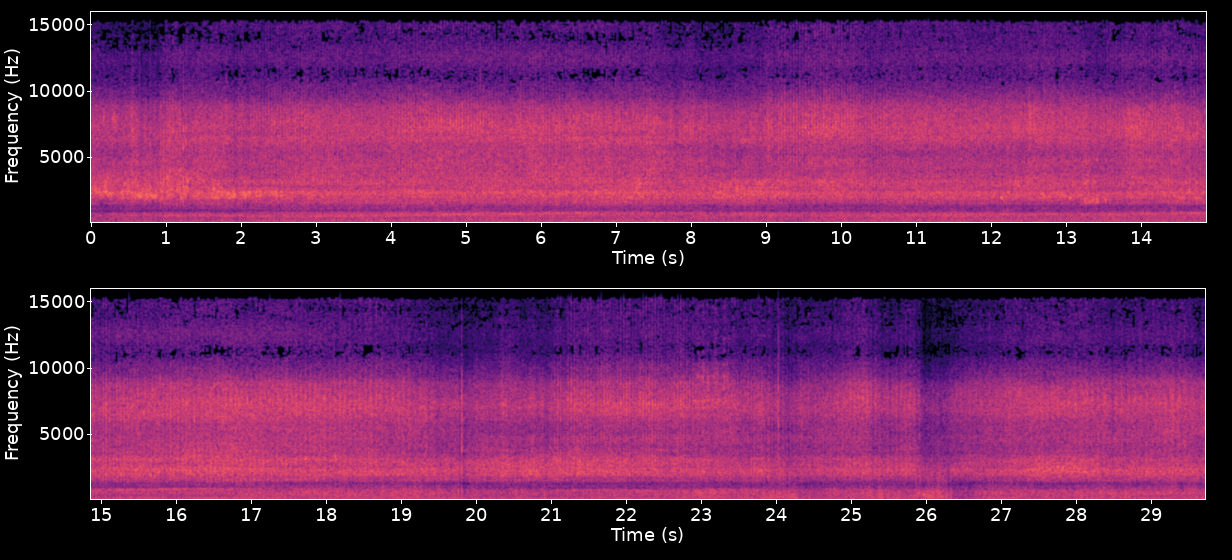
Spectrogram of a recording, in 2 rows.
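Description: Racing kart's engine running hard at speed, its pitch rising and falling with the throttle through the corners, under a constant rush of wind noise. The sound dips briefly about 26 seconds in.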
